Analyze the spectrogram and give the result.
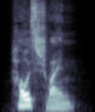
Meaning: domestic pig
- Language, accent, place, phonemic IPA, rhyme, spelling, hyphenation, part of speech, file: German, Germany, Berlin, /ˈhaʊ̯sʃvaɪ̯n/, -aɪ̯n, Hausschwein, Haus‧schwein, noun, De-Hausschwein.ogg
